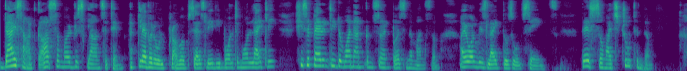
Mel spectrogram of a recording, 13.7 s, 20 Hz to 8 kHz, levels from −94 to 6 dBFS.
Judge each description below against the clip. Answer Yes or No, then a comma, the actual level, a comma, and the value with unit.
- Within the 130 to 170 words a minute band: Yes, average, 160 wpm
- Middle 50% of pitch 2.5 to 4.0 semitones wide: No, average, 4.6 semitones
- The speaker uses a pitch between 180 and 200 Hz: Yes, medium, 185 Hz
